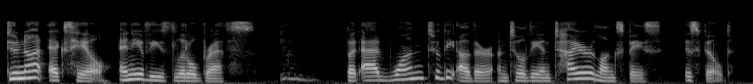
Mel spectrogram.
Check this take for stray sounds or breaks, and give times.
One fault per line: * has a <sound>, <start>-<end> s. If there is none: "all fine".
* has a throat clearing, 2.8-3.2 s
